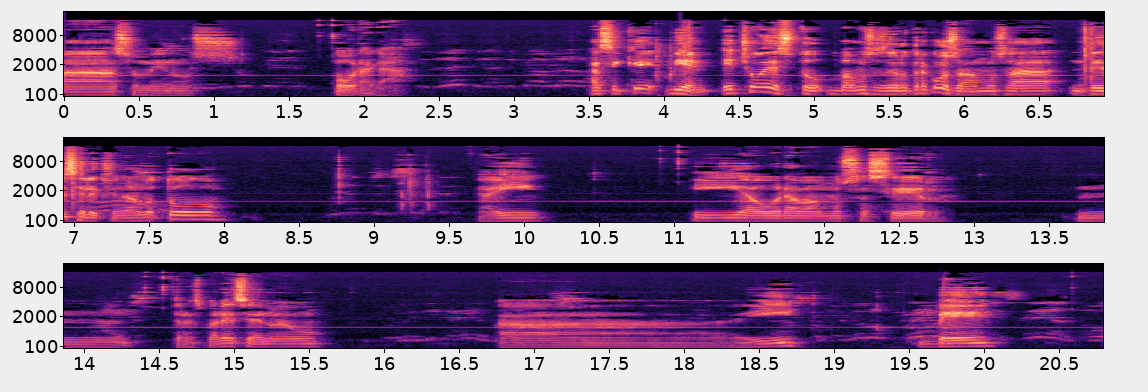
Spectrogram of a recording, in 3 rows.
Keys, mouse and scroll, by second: 2.2 click, 2.8-4.1 middle drag, 4.5 KP_1, 7.5 a, 9.7 a, 11.5 click, 14.9 click, 16.3-19.2 middle drag, 19.2-19.9 scroll up 2, 19.4 b.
